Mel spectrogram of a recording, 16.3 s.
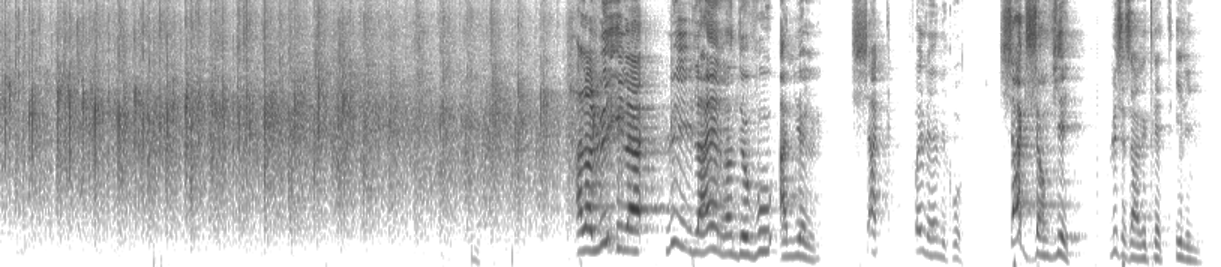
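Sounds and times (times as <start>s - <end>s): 
congregation applause at a French-language church service: 0.0s - 8.9s
speech: 7.7s - 16.1s.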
